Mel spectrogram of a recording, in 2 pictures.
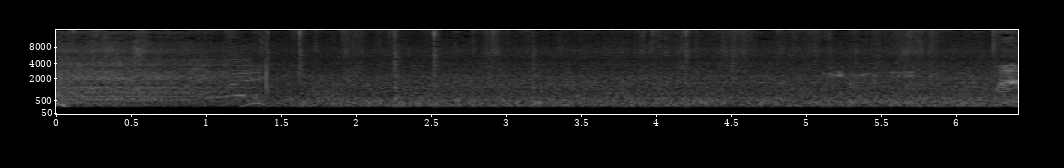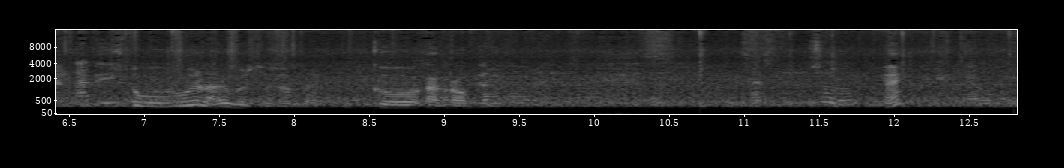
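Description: A bus engine hums steadily, heard from inside the cabin.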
